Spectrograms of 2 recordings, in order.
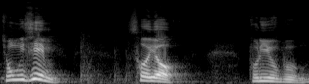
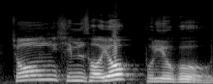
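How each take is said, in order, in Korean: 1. 처음 두 글자 뒤에서 끊어집니다. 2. 처음 네 글자 뒤에서 끊어집니다. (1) "이게 단어로 쓰이다 보니까 이게 이제 뭉쳐서 들립니다. ... 이렇게 읽게 되는 겁니다. 이거 사실은 그렇게 읽으면 안 되죠" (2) "문장 속에서 보면 종심소욕, 불유구 이렇게 읽으셔야 되는데"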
